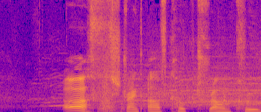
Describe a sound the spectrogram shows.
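A wrestler's body slams hard onto the ring mat with a heavy thud.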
